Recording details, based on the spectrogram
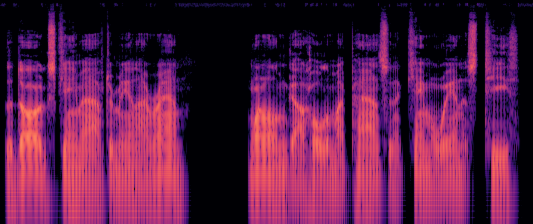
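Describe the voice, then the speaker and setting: A man's voice: extremely low pitch, fairly quick, creaky, no room sound, clean studio sound. A man reading a first-person story as narrator in a folksy storytelling manner.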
